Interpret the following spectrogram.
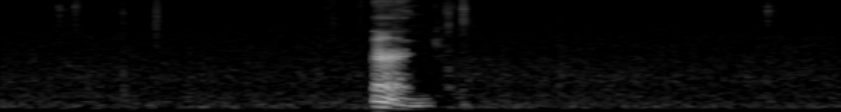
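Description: A few faint computer keyboard keystrokes: a quick cluster of clicks in the first second and a single click near the end.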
